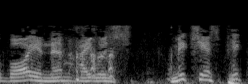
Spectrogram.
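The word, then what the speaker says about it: Mxyzptlk: pixlick isn't I think the way they pronounce it at least on that cartoon was make sure Pig lick really yeah you played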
